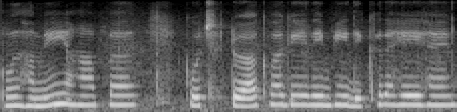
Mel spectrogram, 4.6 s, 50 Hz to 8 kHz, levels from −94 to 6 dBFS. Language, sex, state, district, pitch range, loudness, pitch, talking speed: Hindi, female, Maharashtra, Gondia, 230-250 Hz, -16 LUFS, 245 Hz, 145 wpm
